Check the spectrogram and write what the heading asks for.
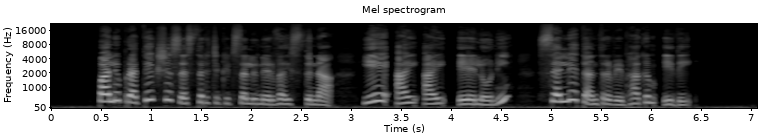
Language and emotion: Telugu, neutral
